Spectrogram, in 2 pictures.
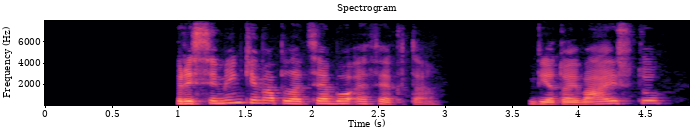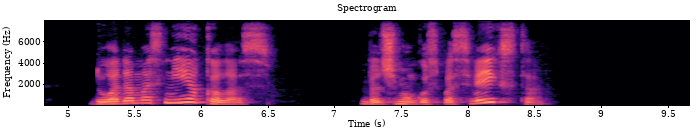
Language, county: Lithuanian, Panevėžys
